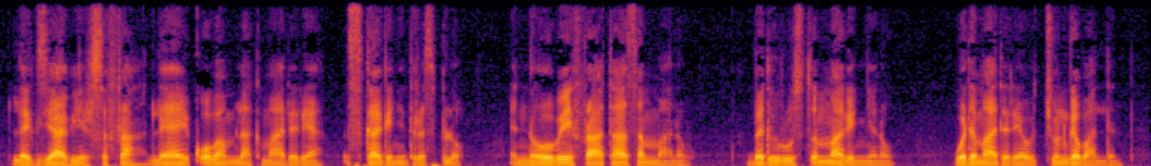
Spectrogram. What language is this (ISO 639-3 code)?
amh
